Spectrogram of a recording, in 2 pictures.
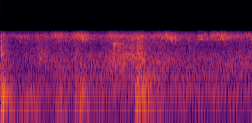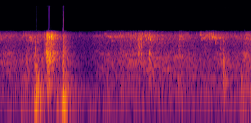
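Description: A few hollow knocks and thumps inside a livestock trailer while an animal is loaded, the loudest pair about three seconds in.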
